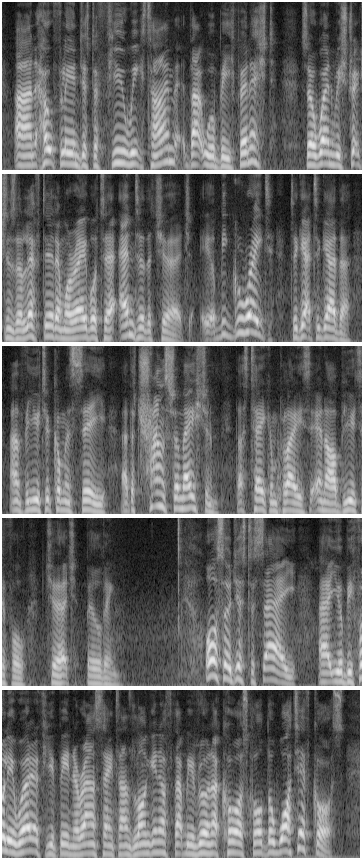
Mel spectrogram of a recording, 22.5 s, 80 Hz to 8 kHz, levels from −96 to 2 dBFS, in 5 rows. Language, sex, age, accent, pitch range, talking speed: English, male, 30-49, British, 145-200 Hz, 200 wpm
